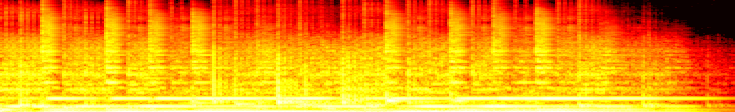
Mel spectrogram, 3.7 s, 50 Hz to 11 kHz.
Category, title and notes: Instrument samples > Synths / Electronic
CVLT BASS 122
bass, bassdrop, clear, drops, lfo, low, lowend, stabs, sub, subbass, subs, subwoofer, synth, synthbass, wavetable, wobble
